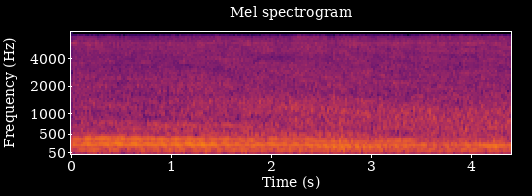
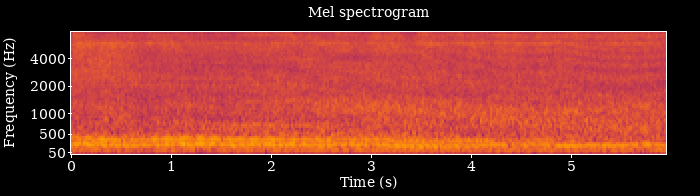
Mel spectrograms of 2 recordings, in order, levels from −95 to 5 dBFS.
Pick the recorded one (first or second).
first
